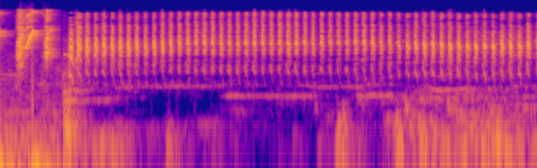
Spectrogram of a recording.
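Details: Long-tailed shrike training recording in rough 'tembakan kasar' style: after a short shrill burst, a steady, fast stream of buzzy rasping notes, about four per second, runs on with faint low thumps behind.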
